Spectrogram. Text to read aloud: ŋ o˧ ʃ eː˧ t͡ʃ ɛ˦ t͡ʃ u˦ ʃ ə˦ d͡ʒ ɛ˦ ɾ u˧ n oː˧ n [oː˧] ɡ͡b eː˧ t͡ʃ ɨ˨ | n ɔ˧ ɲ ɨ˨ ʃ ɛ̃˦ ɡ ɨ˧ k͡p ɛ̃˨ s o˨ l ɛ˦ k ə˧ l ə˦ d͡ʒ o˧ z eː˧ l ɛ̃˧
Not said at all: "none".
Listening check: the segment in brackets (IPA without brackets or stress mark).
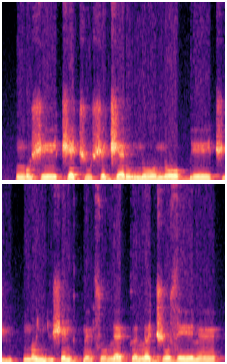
oː˦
